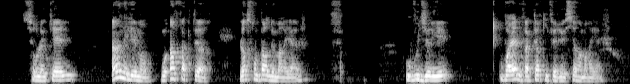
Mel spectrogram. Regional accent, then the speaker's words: France; moi je parle pour la France parce que je suis français

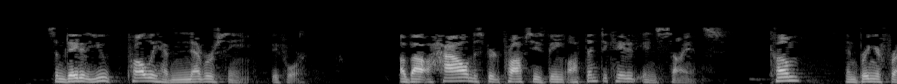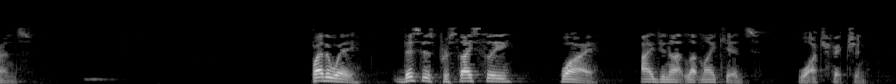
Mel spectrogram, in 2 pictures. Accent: United States; And, you know, I'm fully American. I love this country.

